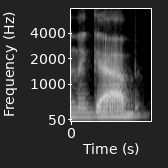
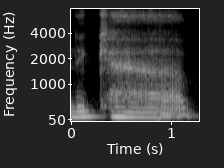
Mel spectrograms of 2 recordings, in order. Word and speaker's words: niqab: Many women that wear the niqab, and Mr. Wasami said the garment had increased in popularity recent. Okay, niqab.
